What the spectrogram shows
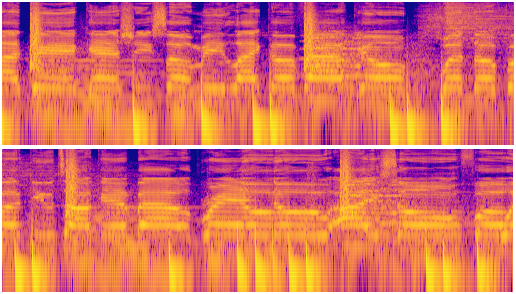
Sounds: music

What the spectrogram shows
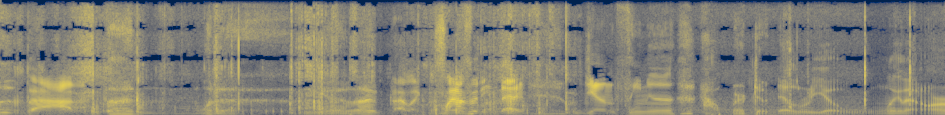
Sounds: speech

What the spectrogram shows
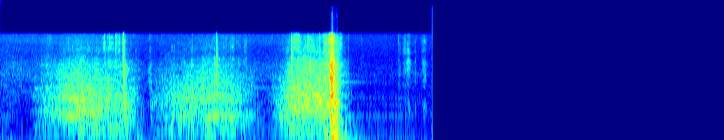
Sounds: sliding door

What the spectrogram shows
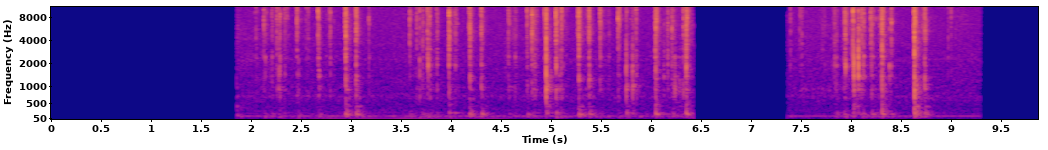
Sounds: computer keyboard

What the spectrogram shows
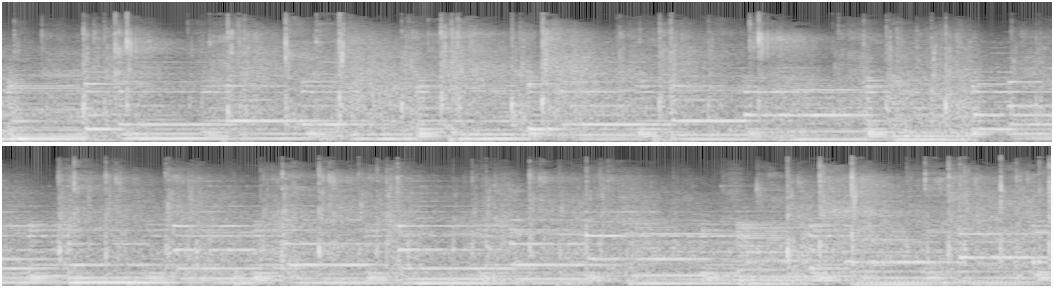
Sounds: music
tap

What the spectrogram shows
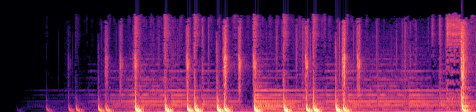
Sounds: outside, urban or man-made
music

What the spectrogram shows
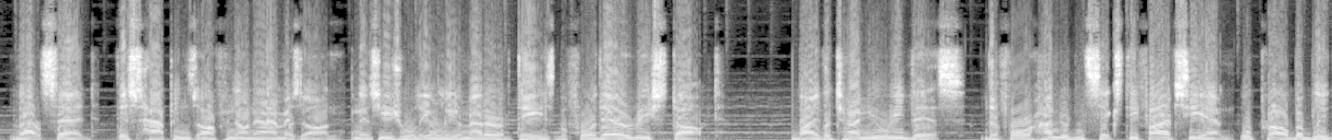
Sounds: music
speech

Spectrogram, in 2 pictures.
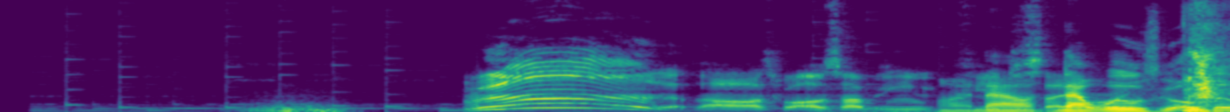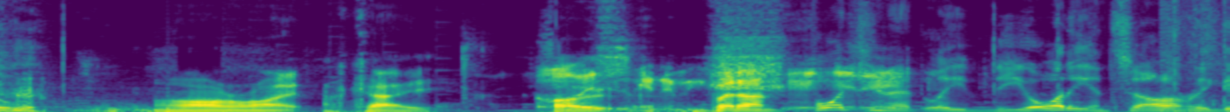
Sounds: speech

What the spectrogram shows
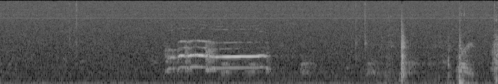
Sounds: fowl
cock-a-doodle-doo
chicken

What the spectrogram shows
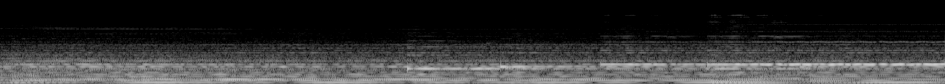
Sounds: music
new-age music

